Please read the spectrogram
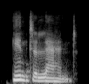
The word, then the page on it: hinterland: Indian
